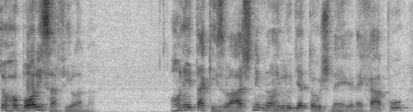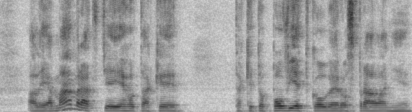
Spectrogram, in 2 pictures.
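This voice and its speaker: This man speaks at a fairly slow pace with lively intonation. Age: 50s. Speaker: comedian. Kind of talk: casual chat.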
